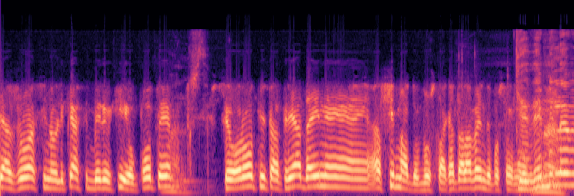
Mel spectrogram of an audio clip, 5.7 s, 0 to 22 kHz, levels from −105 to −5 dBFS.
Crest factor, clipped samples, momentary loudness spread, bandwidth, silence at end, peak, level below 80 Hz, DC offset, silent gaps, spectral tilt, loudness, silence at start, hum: 12 dB; under 0.1%; 5 LU; 12 kHz; 0 s; -4 dBFS; -56 dBFS; under 0.1%; none; -6.5 dB/octave; -15 LUFS; 0 s; none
